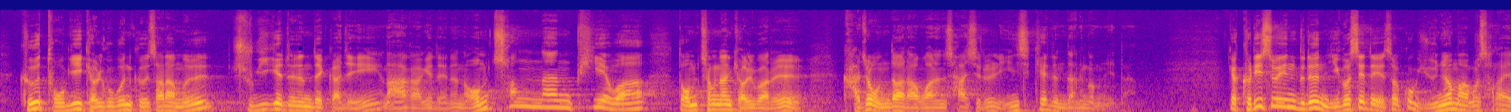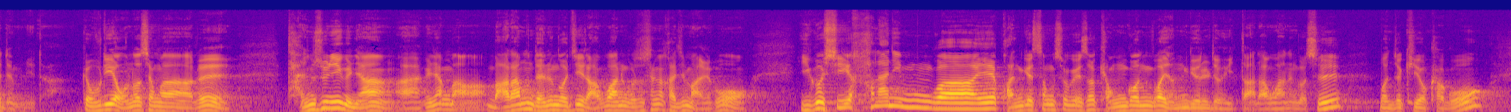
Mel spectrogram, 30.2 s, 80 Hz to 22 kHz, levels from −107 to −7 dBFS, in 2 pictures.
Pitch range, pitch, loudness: 110-165 Hz, 130 Hz, -27 LUFS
